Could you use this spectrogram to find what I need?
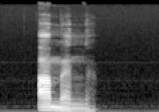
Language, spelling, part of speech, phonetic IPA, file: Polish, amen, interjection, [ˈãmɛ̃n], Pl-amen.ogg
